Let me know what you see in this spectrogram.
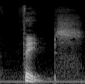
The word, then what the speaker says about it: Thebes: que en inglés se pronuncia Thebes.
